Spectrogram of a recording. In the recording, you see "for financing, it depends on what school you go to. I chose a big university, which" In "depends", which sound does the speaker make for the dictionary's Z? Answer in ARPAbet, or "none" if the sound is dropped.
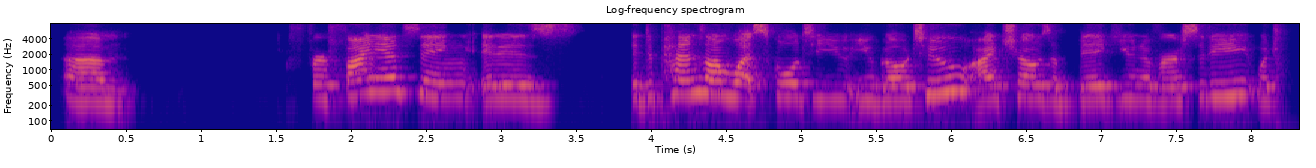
Z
